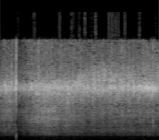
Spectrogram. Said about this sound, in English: So over here, cooking the burgers,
